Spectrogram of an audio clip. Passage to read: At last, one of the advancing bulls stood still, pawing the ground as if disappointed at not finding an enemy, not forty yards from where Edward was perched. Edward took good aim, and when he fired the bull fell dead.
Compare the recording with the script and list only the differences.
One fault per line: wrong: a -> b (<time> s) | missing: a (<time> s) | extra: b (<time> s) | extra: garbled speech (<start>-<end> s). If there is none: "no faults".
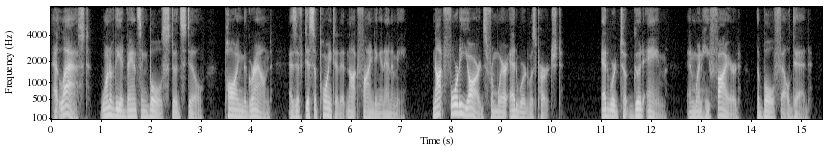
no faults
